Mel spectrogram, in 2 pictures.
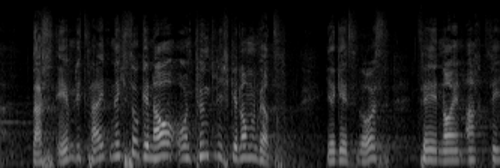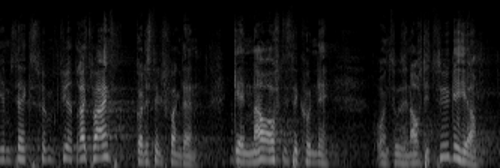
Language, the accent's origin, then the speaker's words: German; Germany; wie ich als Deutscher hier aufgewachsen bin.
